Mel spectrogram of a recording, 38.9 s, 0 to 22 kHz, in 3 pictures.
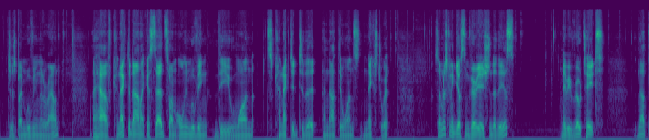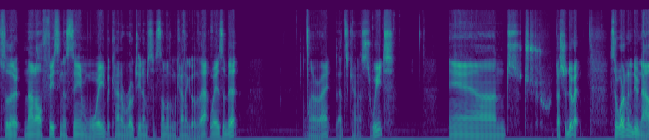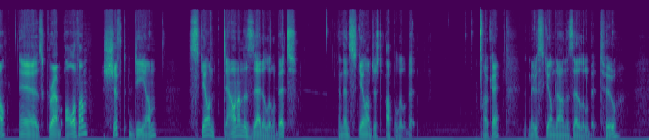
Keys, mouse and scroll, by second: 1.0 click, 7.8 right click, 8.1 g, 9.3 scroll up 1, 10.9 r, 11.6 click, 12.1 middle click, 12.7 middle click, 14.2 r, 20.3 a, 20.4 Tab, 20.8-22.0 middle drag, 25.0-28.5 middle drag, 25.7 Tab, 26.4 a, 28.5 shift+d, 28.9-30.3 drag, 29.8 s, 32.8-34.6 drag, 33.0 s, 35.4-37.2 drag, 36.0 s, 37.2 click, 38.2-38.9 drag.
